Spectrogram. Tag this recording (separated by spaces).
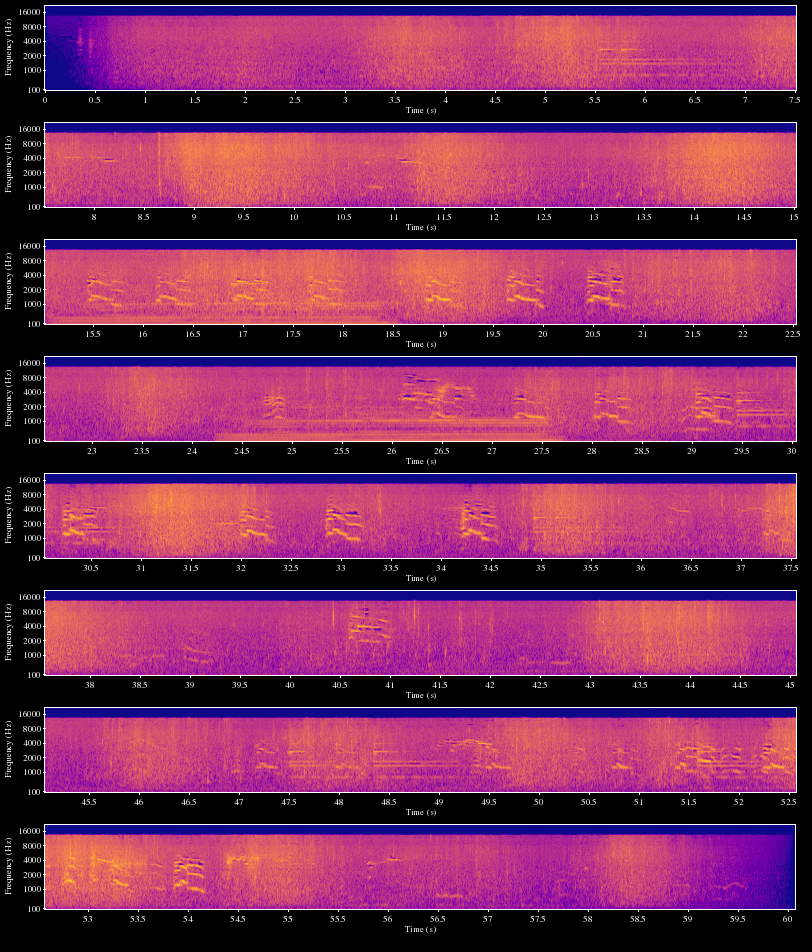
buoy horn ocean remix seagulls waves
